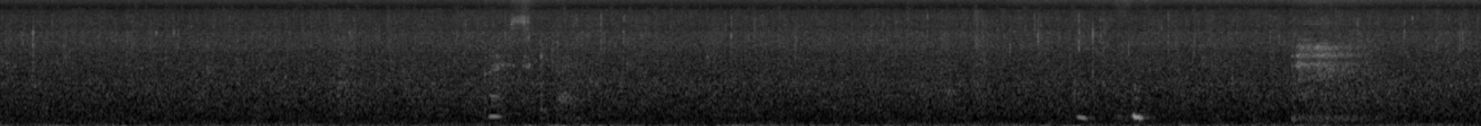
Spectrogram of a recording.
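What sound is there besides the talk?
rain falling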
